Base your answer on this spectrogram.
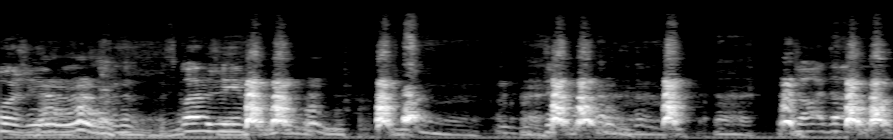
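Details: Central Asian Shepherd Dog (Alabai) named Vasya, 'talking': loud, sharp bark bursts, often in quick pairs, coming in clusters with pauses, over low, droning, voice-like sounds and human speech.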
